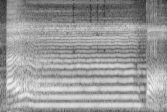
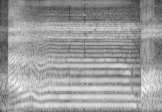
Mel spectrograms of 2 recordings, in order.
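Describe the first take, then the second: No difference in how they are said.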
